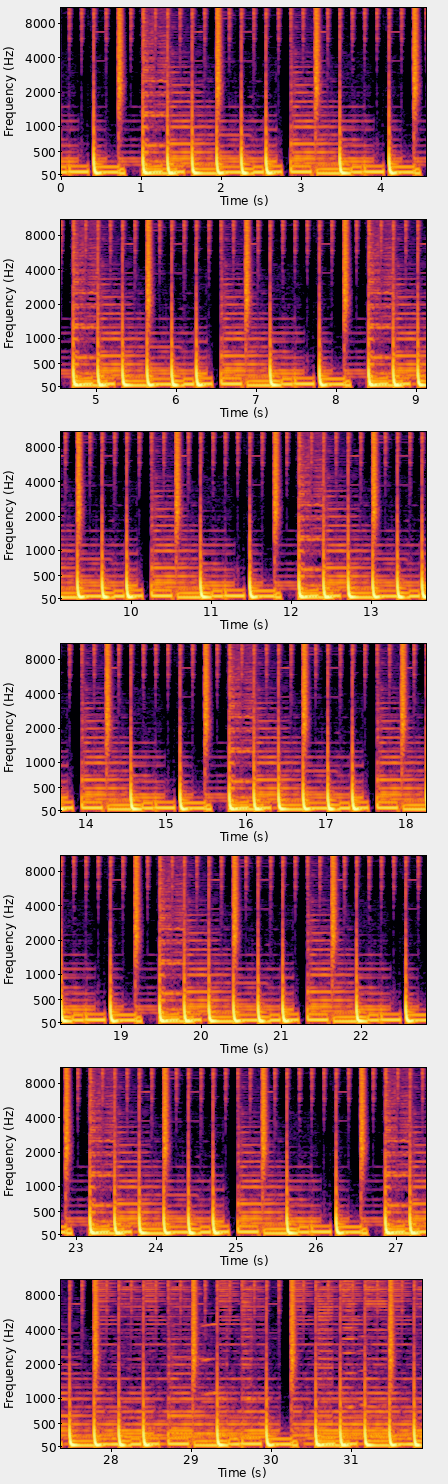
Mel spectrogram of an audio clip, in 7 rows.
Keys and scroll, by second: 5.0 ctrl+-, 14.6 ctrl++.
